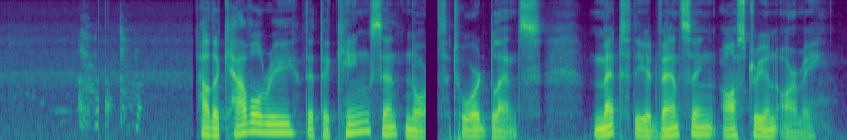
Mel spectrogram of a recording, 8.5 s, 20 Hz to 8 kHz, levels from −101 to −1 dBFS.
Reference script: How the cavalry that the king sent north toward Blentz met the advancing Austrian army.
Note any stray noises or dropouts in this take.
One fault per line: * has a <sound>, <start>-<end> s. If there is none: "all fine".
* has a cough, 0.1-1.5 s
* has a dropout, 4.3-4.4 s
